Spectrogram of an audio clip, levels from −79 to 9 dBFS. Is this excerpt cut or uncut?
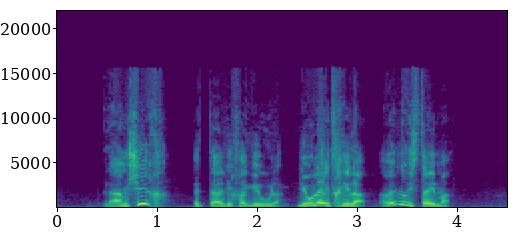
cut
